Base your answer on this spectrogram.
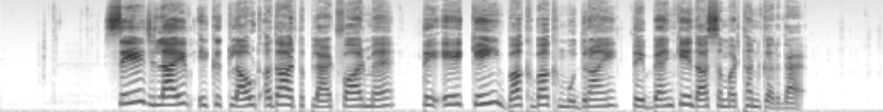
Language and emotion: Dogri, neutral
